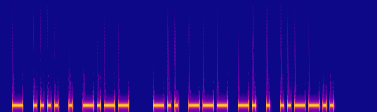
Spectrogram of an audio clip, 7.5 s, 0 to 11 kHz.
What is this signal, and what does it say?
Morse code, heard as a keyed tone, about 17 wpm, 700 Hz. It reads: THEY DONE?
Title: Sentences from Top 500 Words and Abbreviations 17wpm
